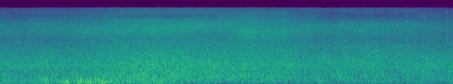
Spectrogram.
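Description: Ocean waves roll steadily onto a beach, a continuous broad wash of surf with some wind noise buffeting the microphone, no voices present.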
